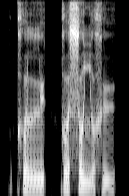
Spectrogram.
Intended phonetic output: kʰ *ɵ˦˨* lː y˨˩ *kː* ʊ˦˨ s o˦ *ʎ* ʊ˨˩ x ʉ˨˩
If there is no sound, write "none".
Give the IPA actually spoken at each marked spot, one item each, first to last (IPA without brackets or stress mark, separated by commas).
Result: ʊ˦˨, kː, ʎ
